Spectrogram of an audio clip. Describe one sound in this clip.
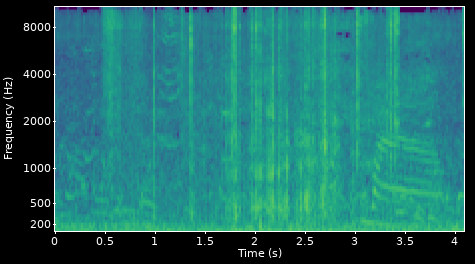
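A plastic lid crinkles and clicks as it is pried off a container.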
